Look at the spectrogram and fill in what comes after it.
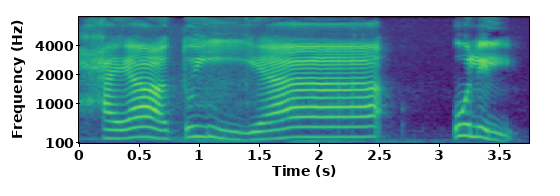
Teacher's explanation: آپ نے او نہیں کرنا، کھینچنا نہیں، واو آ رہا لیکن اس واو کے اوپر جزم موجود نہیں ہے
